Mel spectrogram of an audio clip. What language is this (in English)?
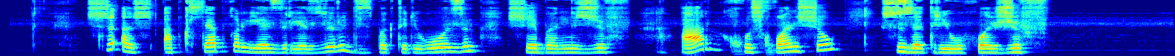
Kabardian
